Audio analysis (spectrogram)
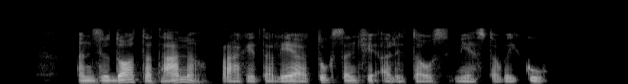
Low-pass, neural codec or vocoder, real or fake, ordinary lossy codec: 5.4 kHz; none; real; Opus, 24 kbps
